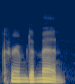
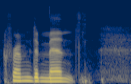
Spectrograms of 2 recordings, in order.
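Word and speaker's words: crème de menthe: National Double Cheeseburger um no it's not cre de mint no no it's creeme de mint like it's like spelled like uh menth right yeah crem Dem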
